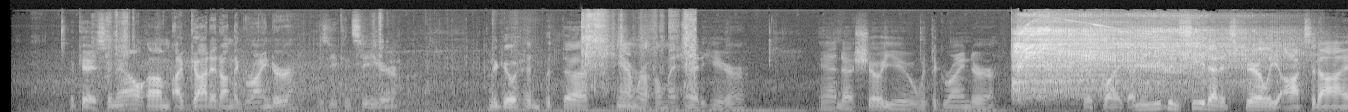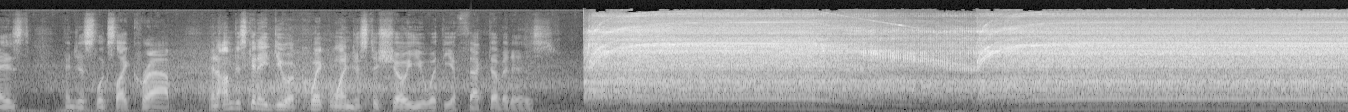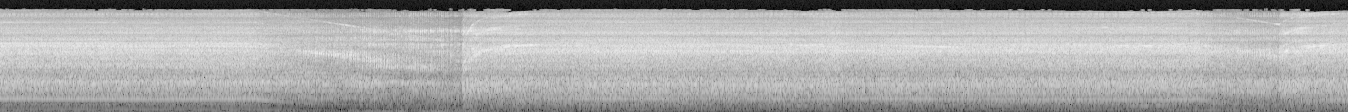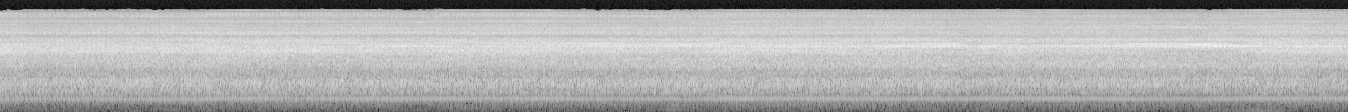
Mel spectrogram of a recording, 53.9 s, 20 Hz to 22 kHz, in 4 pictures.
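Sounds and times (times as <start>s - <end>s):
wire wheel grinder whining: 5.8s - 7.1s, 10.1s - 13.5s, 19.3s - 53.9s.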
